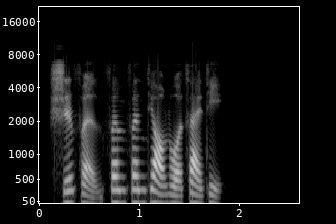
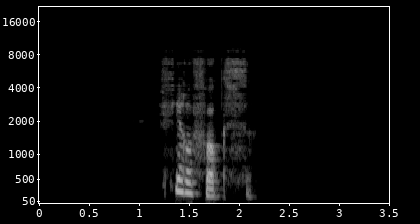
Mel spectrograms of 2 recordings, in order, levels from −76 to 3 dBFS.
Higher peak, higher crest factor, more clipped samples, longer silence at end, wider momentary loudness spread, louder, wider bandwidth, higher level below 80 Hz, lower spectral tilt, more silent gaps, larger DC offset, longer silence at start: first, -4 dBFS vs -10 dBFS; about the same, 20 dB vs 24 dB; neither; second, 0.8 s vs 1.4 s; second, 9 LU vs 17 LU; first, -22 LUFS vs -29 LUFS; about the same, 10 kHz vs 9.6 kHz; first, -60 dBFS vs -82 dBFS; about the same, -3.5 dB/octave vs -4.5 dB/octave; neither; first, 0.4% vs under 0.1%; second, 0.1 s vs 1.25 s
